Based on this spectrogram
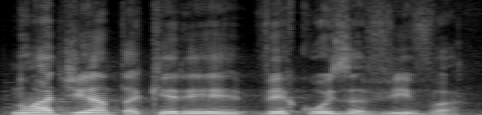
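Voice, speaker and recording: A man with a Brazilian Portuguese accent preaching a sermon, telling a story in an animated way to the congregation in a church hall. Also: mid-range voice, normal speed. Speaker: pastor. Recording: long church reverb, faint music.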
